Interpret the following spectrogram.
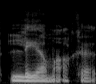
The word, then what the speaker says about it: Liath Macha: with Ard Macha, with Mesred Macha, and with Lea Macha, the Grey of Macha.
